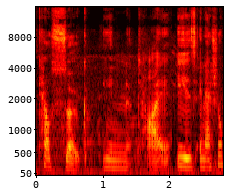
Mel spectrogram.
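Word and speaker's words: Khao Sok: very well so basically kyle sock sorry it's actually pronounced cal soak in thai is a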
